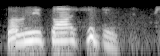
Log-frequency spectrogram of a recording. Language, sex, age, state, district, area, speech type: Maithili, female, 45-60, Bihar, Begusarai, urban, conversation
